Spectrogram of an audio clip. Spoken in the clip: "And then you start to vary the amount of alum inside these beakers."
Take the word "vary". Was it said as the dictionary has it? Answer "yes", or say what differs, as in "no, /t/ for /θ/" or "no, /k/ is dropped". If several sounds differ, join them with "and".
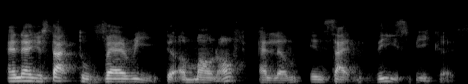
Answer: yes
